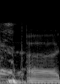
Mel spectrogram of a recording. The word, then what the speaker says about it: Ayer: The third Ayers.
